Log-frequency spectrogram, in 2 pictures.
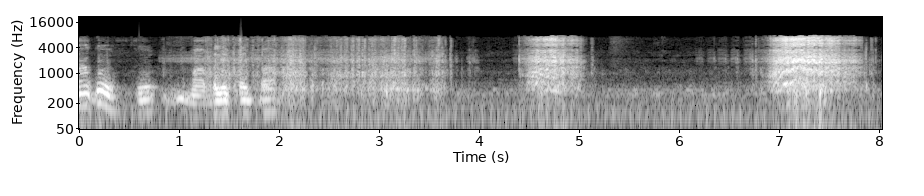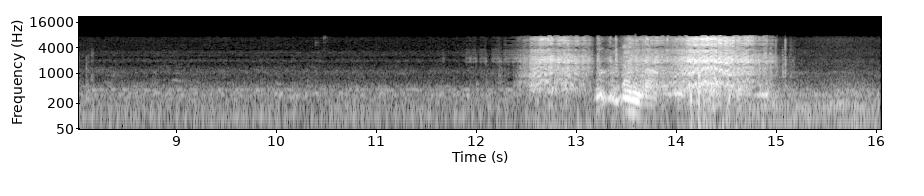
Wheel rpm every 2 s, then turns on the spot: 10, 20, 10, 20, 0, 0, 30, 20.
2-4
